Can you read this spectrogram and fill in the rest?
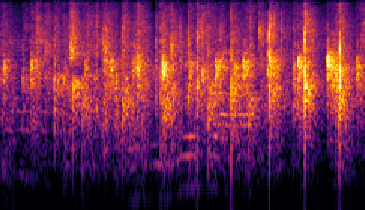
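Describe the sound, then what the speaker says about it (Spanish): A small gathering claps for brother Walter, a soft patter of hand claps heard faintly under a voice talking over it. "Demos un aplauso fuerte al hermano Walter"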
